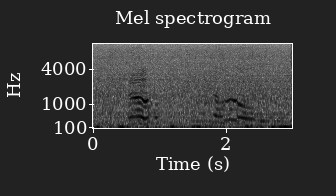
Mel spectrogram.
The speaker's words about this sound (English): Rincewind and Twoflower cling to a tree branch in fast-flowing waters.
